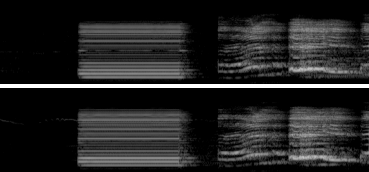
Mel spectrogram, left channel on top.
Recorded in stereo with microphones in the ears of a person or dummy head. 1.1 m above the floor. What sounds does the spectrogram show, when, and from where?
0.8 s a buzzer: 45° right (ahead or behind), 1.6 m
2.2 s a baby crying: 5° left (ahead or behind), 1.4 m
